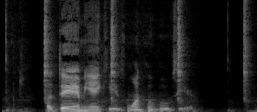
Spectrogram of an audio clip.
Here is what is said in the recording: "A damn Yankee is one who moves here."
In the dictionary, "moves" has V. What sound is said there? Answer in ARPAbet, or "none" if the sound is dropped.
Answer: V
